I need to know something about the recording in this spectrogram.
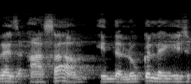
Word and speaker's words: Assam: In Assam, Sa is pronounced as Ha. What we call as Assam, in the local language is called Ahom, not Assam.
